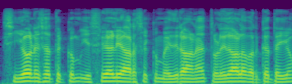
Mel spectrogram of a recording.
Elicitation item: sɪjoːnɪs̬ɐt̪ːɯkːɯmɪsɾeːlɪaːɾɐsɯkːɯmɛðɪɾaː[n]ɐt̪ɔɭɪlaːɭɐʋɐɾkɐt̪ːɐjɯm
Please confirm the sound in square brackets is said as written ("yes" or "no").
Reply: yes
